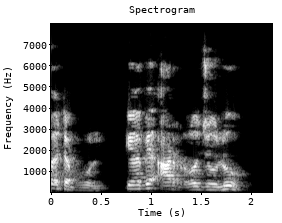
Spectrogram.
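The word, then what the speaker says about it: الرَّجُلُ: রজুলন আলিফ লাম য আল রজুলু এটা ভুল কিভাবে আর রজুলু লাম উচ্চারণ হবে না এই বিষয়টা বুঝানো হয়েছে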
